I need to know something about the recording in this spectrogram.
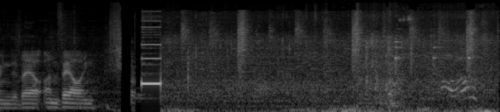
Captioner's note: beep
